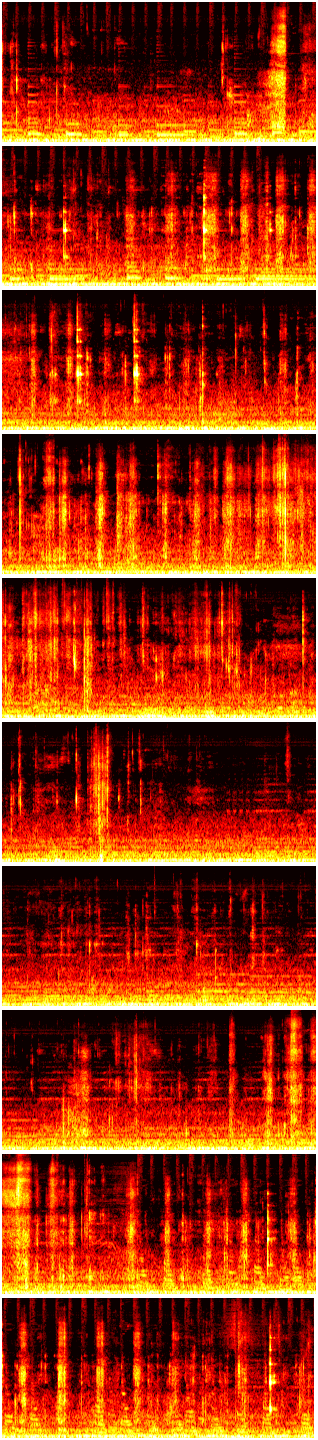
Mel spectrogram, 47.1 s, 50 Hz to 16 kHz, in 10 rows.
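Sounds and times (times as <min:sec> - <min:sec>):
chips crunching while chewing: 0:04.0 - 0:22.8, 0:24.6 - 0:25.9, 0:34.0 - 0:47.0.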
